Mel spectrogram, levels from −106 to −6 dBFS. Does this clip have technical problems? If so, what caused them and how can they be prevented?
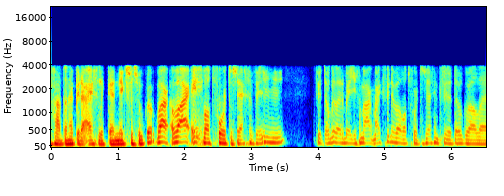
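Yes. The whole speech clip has passed through the G.729 codec, heard here as its 8 kbit/s low-complexity variant. Each 10 ms frame is rebuilt from a vocal tract filter, a pitch predictor and a few fixed pulses, and nothing above 4 kHz survives. The result is plainly audible: dull, slightly rough, synthetic-sounding speech. To prevent this, use a wideband codec such as G.722 or Opus when the network allows.

From 2.16 to 2.28 s there is VoIP packet loss concealed by the speech codec, just before "wat voor te zeggen". About 100 ms of audio is missing, which fits a run of roughly five 20 ms packets. The decoder fills the gap by repeating its last pitch and filter at a falling gain, so the speech is stretched into a fading buzzy tone or coloured noise, and it takes a moment to recover once packets return. To prevent this, reduce network congestion, prioritise voice traffic with QoS, and use an adaptive jitter buffer or forward error correction.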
